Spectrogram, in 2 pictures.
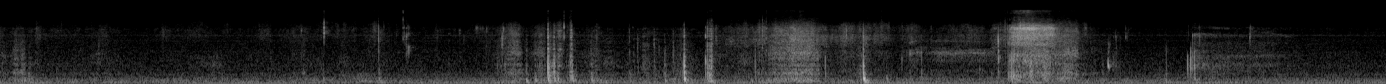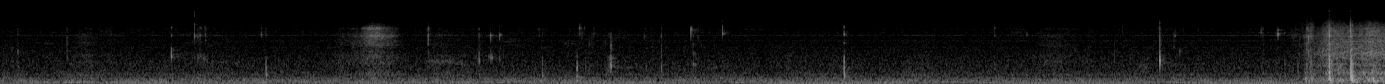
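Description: A young woman speaks softly, close to a phone microphone.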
